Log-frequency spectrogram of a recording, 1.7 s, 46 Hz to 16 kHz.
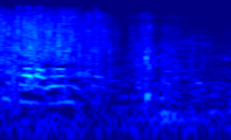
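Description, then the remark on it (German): Water rushes and splashes steadily down a sluice used for gold panning, washing dust along in a broad, hissing wash while gold particles settle in towels laid in the sluice, with voices heard over the flow. “Der Staub wird über die Wasserrutsche gespült und weil Gold 19 mal schwerer ist als Wasser, setzen sich die Goldpartikel in den ausgelegten Handtüchern ab.”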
